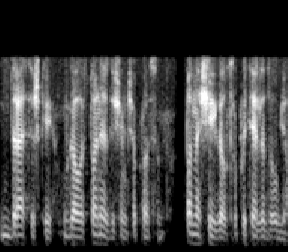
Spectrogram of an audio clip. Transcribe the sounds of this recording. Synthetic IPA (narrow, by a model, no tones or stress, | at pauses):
d̪ɾɑːsʲt̪ʲɪʃkɐɪɡɐlˠɐʃt̪uɔnʲɛzʲd̪ʲɛʃʲɪmt͡ʃʲɛpɾoːt̪t͡ssʲɛnt̪ʊ̥pɐnɐʃʲɛɪɡɐlˠt̪ɾʊpʊt̪ʲæːlʲʊd̪ɐʊɡʲɛʊ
